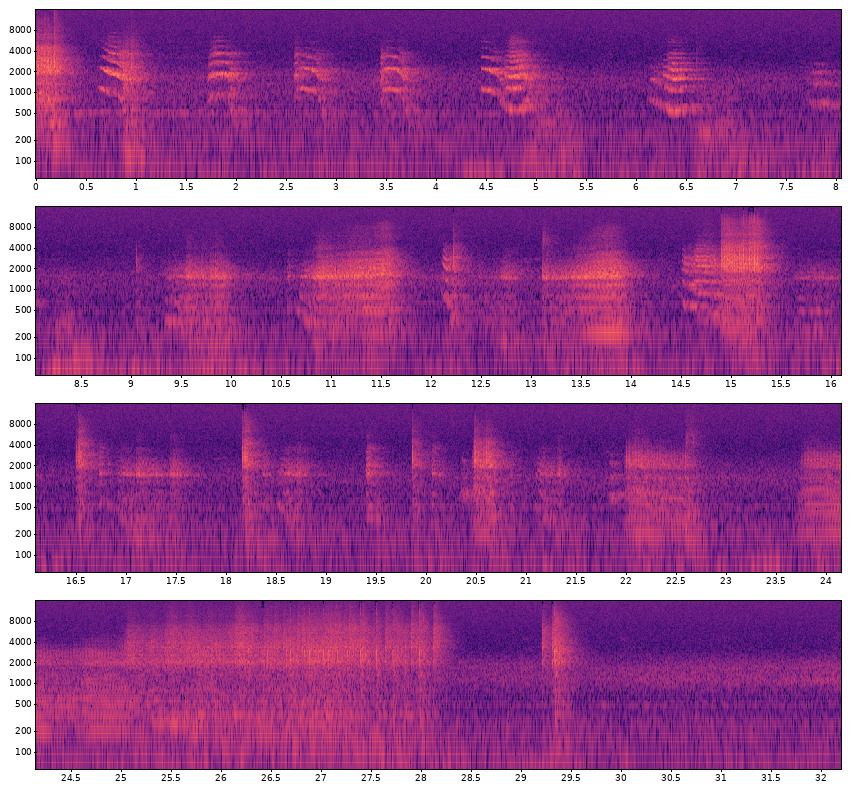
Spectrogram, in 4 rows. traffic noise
0:27.6 0:32.2

